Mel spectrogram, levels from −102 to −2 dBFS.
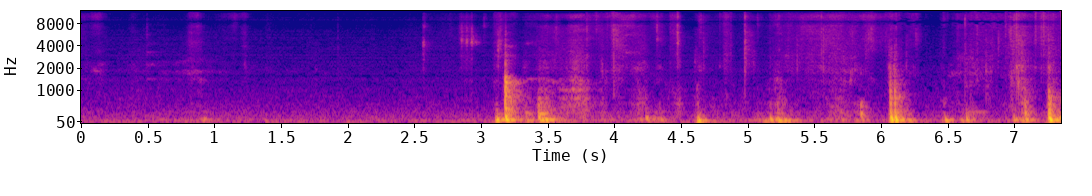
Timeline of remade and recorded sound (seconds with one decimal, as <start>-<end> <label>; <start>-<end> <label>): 0.0-6.1 remade; 6.1-7.0 recorded; 7.0-7.4 remade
